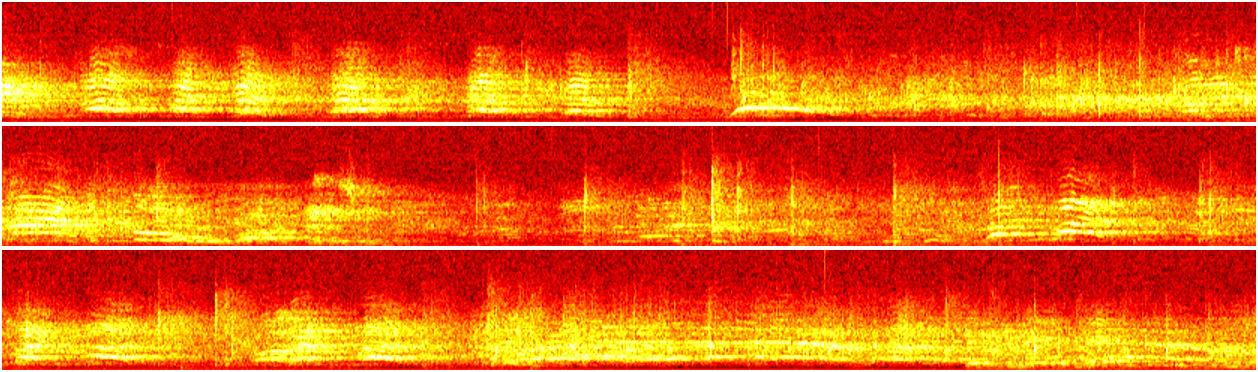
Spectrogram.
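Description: Sneakers squeak on a wooden court.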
